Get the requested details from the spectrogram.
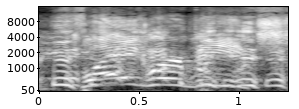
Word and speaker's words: Flagler Beach: In Flagleri Beach. – Flagleri Not the pronunciation. – Flagler. Flagler Beach.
